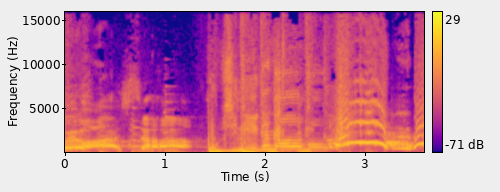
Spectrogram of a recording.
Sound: the yelling sound that filled the studio

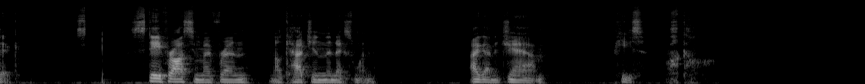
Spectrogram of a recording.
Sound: whispers

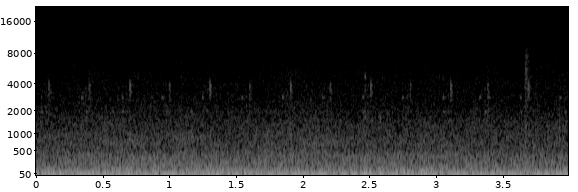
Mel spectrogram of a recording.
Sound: clock ticks

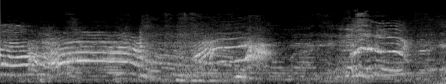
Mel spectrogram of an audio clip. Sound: screaming

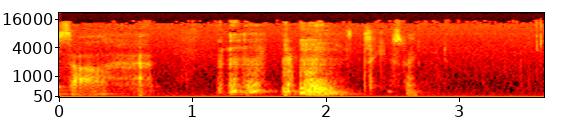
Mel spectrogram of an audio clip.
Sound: clears throat

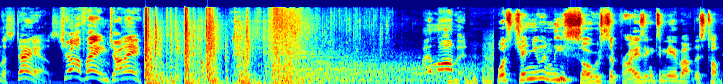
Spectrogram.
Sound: tumble + piano impact

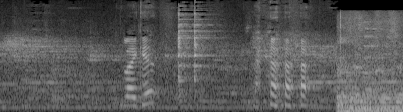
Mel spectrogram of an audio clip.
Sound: laughter

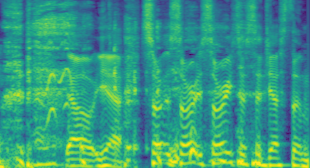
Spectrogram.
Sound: laughter

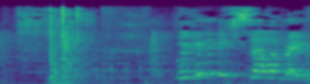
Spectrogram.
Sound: door closes

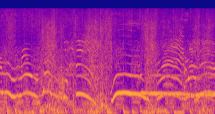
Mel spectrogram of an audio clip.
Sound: cheering

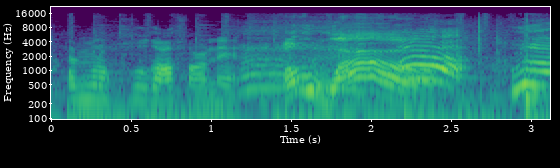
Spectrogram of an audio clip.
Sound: React gasps

